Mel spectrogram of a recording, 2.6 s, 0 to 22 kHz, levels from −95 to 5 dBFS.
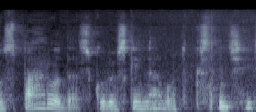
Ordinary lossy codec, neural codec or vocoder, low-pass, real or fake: Opus, 64 kbps; codec, 44.1 kHz, 7.8 kbps, Pupu-Codec; 14.4 kHz; fake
